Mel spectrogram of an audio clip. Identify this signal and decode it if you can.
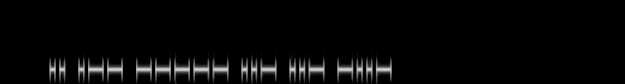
Morse code, heard as a keyed tone, about 25 wpm, 700 Hz. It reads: IW0UUX
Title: DXCC-100 Call Signs - 6 Characters - Repeated 2x - 25wpm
